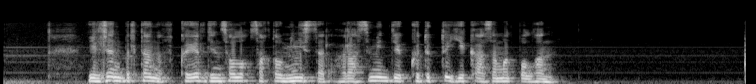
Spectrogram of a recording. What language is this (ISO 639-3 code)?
kaz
